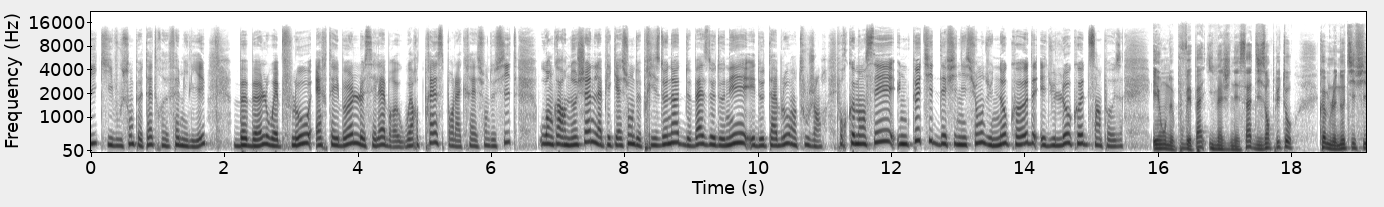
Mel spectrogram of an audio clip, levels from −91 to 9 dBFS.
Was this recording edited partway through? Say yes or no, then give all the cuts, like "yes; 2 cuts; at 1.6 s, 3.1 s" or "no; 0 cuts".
yes; 2 cuts; at 11.1 s, 15.9 s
